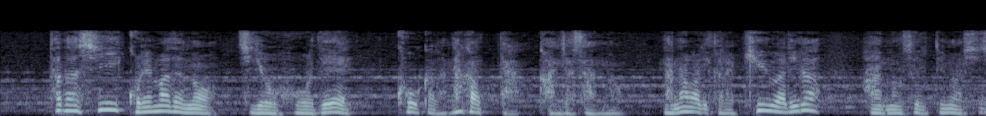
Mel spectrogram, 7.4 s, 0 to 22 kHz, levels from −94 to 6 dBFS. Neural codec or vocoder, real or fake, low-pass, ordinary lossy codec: vocoder, 22.05 kHz, 80 mel bands, WaveNeXt; fake; 7.2 kHz; none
